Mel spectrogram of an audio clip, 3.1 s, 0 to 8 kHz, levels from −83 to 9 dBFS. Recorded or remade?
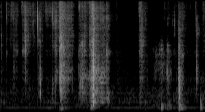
remade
